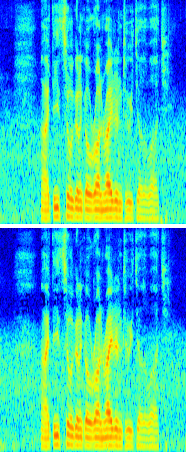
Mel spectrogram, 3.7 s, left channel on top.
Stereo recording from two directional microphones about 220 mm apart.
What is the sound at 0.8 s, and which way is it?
Speech, centre (ahead or behind).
